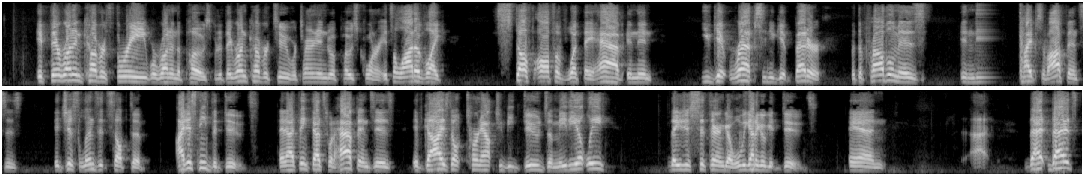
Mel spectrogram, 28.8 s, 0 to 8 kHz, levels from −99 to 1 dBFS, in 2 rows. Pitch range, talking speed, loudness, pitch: 140-180 Hz, 195 wpm, -20 LUFS, 160 Hz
